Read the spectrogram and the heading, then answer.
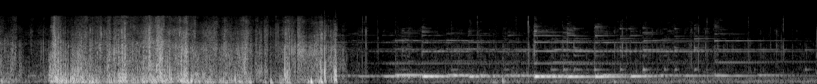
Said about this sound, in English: Armin crashes in or near a meadow filled with cows. Their bells create a sort of ambient music.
